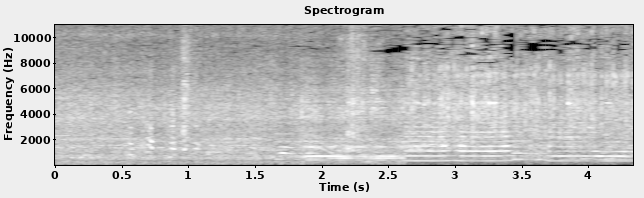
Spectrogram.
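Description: Street noise and voices, then from about halfway a short tune of held notes, several sounding together and changing pitch in steps, like a horn playing a melody.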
